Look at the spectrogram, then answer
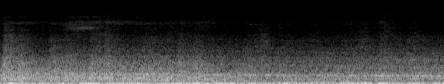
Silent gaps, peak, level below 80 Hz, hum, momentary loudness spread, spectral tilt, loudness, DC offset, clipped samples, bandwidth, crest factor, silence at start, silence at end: none; -4 dBFS; -20 dBFS; none; 4 LU; -8.5 dB/octave; -22 LUFS; under 0.1%; under 0.1%; 7.6 kHz; 12 dB; 0 s; 0 s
